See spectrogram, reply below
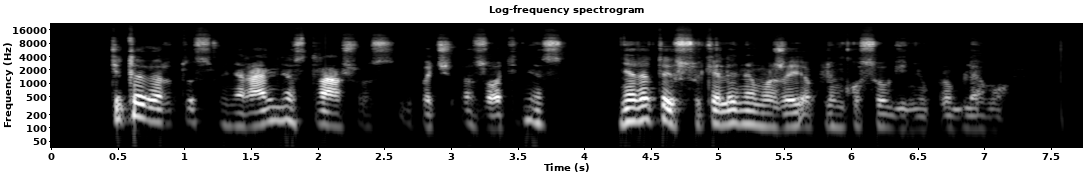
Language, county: Lithuanian, Kaunas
